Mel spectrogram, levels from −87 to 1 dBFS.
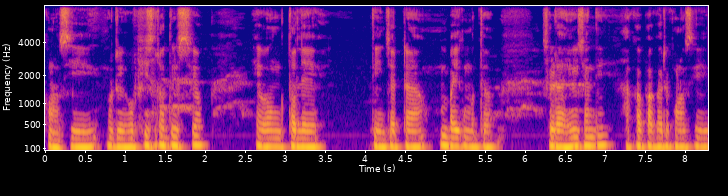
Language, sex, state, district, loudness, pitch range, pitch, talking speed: Odia, male, Odisha, Khordha, -16 LUFS, 125-140 Hz, 130 Hz, 125 wpm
